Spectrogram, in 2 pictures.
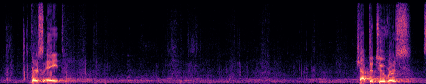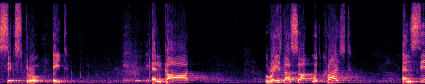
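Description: An elderly man speaks with animation through a microphone in an echoing hall.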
